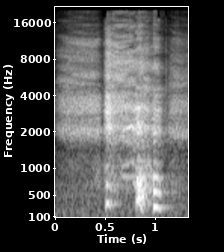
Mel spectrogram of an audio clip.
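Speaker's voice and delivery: squeaky, breathless giggle; high wheezy laugh. Real, not acted. Laughs at own retold car scene.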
